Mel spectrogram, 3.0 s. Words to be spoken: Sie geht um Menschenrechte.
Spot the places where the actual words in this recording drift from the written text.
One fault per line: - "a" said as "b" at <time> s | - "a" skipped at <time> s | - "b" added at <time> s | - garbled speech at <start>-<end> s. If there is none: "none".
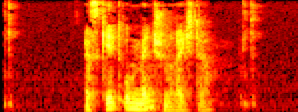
- "Sie" said as "Es" at 0.8 s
